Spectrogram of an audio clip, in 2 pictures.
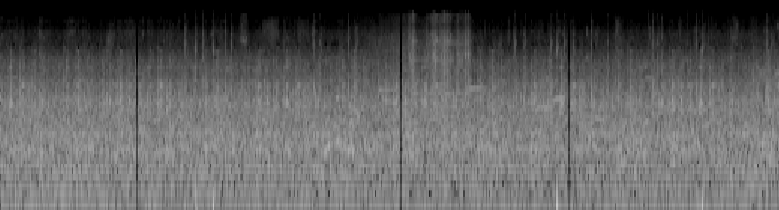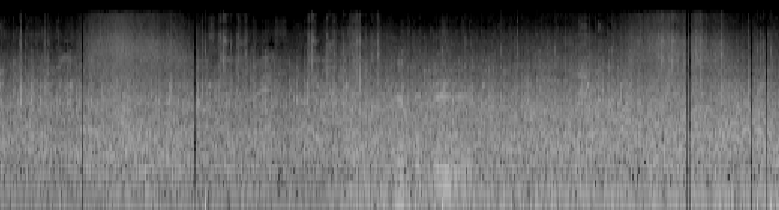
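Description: Roller coaster cars rattle along their tracks.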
